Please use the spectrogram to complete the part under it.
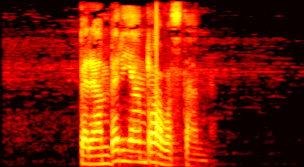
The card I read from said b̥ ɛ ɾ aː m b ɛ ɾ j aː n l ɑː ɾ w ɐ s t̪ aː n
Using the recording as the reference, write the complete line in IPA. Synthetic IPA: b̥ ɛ ɾ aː m b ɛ ɾ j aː n r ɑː w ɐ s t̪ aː n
